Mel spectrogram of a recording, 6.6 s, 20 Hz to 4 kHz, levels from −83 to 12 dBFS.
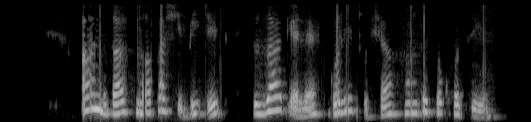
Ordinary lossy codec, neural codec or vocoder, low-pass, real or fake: AAC, 24 kbps; codec, 16 kHz, 16 kbps, FunCodec, trained on LibriTTS, 50 frames a second; 3.6 kHz; fake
